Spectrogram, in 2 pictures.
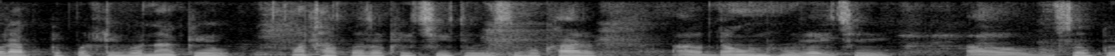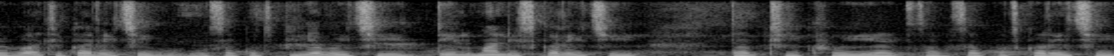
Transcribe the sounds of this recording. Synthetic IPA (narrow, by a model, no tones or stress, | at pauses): əɡəɾapkepəʈlibənakemət̪ʰapəɾːəkʰɛt͡ʃʰit̪ɔoɦisəbokʰaɾ | ɖawnɦod͡ʒajt͡ʃʰɛ | səb̚keət̪ʰikəɾɛt͡ʃʰiosəb̚kut͡ʃʰpiəbɛt͡ʃʰit̪elmaliskəɾɛt͡ʃʰi | t̪əbʈʰikɦoiesəbsəb̚kut͡ʃʰkəɾɛt͡ʃʰi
